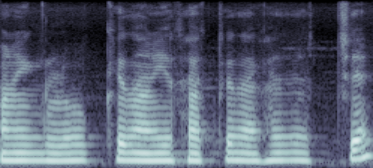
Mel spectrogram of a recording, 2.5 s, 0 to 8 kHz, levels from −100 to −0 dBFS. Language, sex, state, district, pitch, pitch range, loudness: Bengali, male, West Bengal, Purulia, 140 Hz, 135-140 Hz, -18 LUFS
